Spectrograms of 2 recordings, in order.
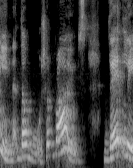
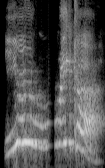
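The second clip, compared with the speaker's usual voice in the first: very high, loud, drawn-out cry; slow, high triumphant Eureka shout; joyful Eureka; 8 dB louder, much slower than usual. Acted. Famous exclamation acted.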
